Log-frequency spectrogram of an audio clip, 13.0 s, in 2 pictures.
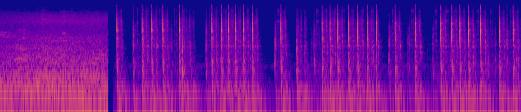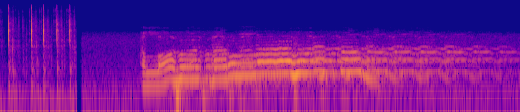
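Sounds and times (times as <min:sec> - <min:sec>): typewriter key strikes: 0:01.4 - 0:07.5.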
